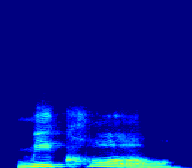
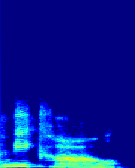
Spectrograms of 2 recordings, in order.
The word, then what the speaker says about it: mikol: The second word on line 2 is pronounced mikol. Manishtana halayla haza mikol halay. It's Oh. not mikal because there are certain words which are exceptions.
